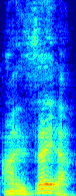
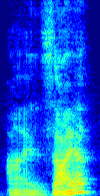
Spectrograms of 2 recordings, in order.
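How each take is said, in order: First: It is said with an American pronunciation. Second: It is said with a British pronunciation. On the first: The speaker calls it right. "the Americans pronounce it Isaiah" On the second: The speaker calls it wrong. "we British pronounce it Isaiah"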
